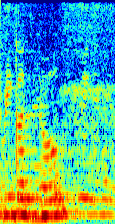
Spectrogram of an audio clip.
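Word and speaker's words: Rigondeaux: So whoever's the champion, whether it's, do you pronounce it as Rigondo? Yes, whether it's Rigondo or anybody else, is ready to face whoever's the champion.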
